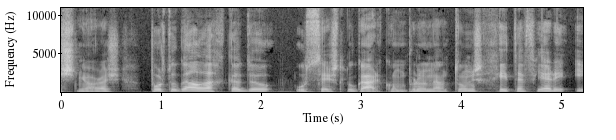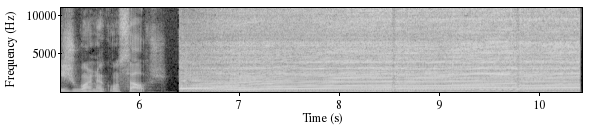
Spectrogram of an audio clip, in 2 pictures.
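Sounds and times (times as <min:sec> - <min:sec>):
speech: 0:00.0 - 0:07.6
racing motorcycle engine revving at the Macau Grand Prix motorcycle race: 0:06.4 - 0:10.4.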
